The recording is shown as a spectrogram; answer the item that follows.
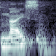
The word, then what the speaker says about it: NIBIN: I'll put this in writing just for ease, but on it's pronounced nice.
